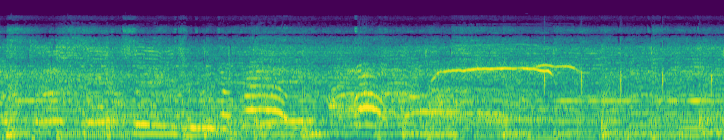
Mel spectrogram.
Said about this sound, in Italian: La maratona a New York, beh, questa è una registrazione dell'arrivo, avete sentito l'entusiasmo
